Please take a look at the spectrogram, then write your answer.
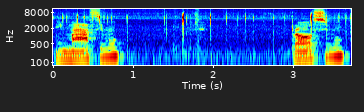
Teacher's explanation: o X ele vai ter o som de SS e não de KS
